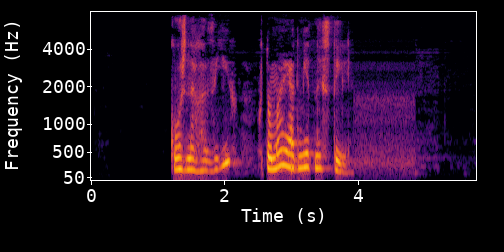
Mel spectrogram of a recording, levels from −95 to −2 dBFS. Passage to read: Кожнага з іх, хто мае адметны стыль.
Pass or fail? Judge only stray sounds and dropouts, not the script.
pass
